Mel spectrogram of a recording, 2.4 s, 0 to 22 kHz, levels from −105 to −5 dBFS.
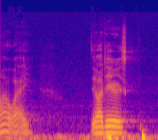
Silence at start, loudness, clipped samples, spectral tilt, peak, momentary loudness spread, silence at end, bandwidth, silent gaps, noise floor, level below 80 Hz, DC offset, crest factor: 0 s; -29 LUFS; under 0.1%; -7.5 dB/octave; -8 dBFS; 20 LU; 0.05 s; 11 kHz; none; -49 dBFS; -34 dBFS; under 0.1%; 20 dB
